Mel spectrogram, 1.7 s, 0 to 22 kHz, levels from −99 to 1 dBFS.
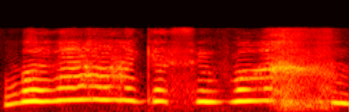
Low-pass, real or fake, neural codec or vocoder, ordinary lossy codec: none; fake; codec, 16 kHz, 2 kbps, FreqCodec, larger model; none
